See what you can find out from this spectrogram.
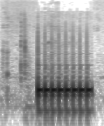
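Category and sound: signal or alarm, telephone dialing tones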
